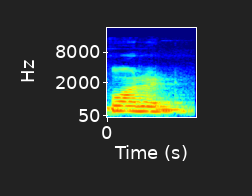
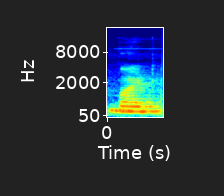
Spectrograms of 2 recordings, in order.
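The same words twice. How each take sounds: First: The r sound is pronounced in the word. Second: The r sound is silent in the word. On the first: The speaker calls it wrong. "अब इस तरह से आपको नहीं पढ़ देना है" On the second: The speaker calls it right. "आर को प्रोनाउंस किया ही नहीं जा रहा है"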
